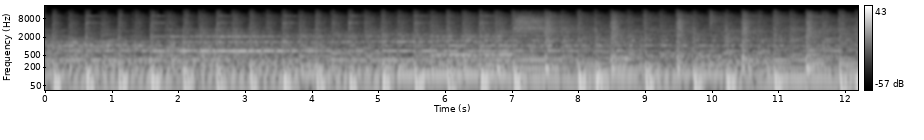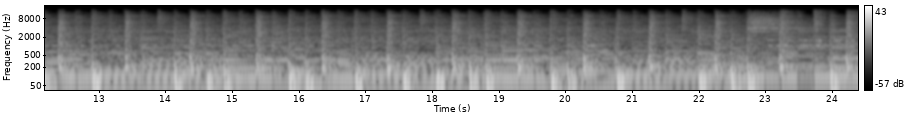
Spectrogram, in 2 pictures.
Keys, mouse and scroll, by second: 7.5-22.9 drag.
